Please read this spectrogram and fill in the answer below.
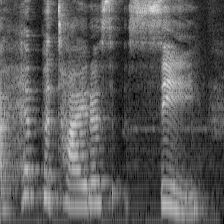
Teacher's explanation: E para finalizar, hepatite C em inglês, a gente faz um som de R no início, apesar dele ser com H. Fica hepatitis C.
